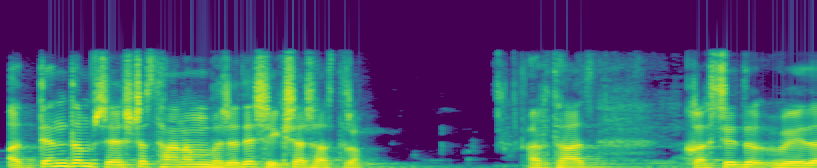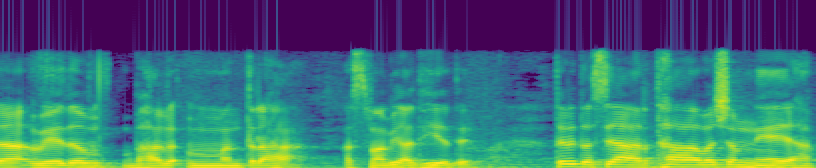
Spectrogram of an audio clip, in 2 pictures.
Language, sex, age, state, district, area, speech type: Sanskrit, male, 18-30, Maharashtra, Thane, urban, spontaneous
